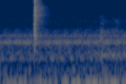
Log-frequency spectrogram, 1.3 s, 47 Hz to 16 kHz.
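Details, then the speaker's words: Spring-loaded lancing device (True Result kit) firing with a single sharp click to prick a finger for a self blood sugar check by an adult; a blood droplet is drawn and the reading is 83. "push the button, a little blood droplet comes out."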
